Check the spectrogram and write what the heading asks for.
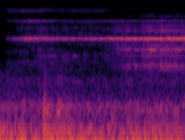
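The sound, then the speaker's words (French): A train's brakes squeal in a steady, high-pitched screech over a deep rumble of rolling wheels, holding on without pause as the train slows on arriving in Rome. No one speaks. “Les freins crissèrent.”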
